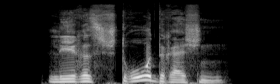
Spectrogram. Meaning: to talk pointlessly
- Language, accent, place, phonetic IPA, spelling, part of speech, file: German, Germany, Berlin, [ˈleːʁəs ˈʃtʁoː ˌdʁɛʃn̩], leeres Stroh dreschen, phrase, De-leeres Stroh dreschen.ogg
